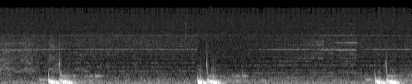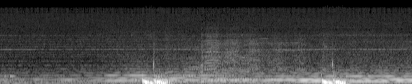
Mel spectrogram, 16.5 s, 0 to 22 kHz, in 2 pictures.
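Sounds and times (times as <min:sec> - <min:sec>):
faint low hum: 0:00.0 - 0:16.4
deep heartbeat thudding: 0:01.0 - 0:01.7, 0:04.0 - 0:04.6, 0:07.5 - 0:08.2, 0:11.1 - 0:11.8, 0:14.7 - 0:15.3.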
